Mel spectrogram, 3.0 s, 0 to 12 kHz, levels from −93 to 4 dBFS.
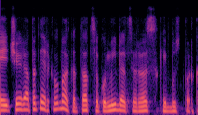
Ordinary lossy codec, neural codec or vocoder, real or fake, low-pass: Opus, 16 kbps; codec, 16 kHz, 2 kbps, X-Codec, HuBERT features, trained on balanced general audio; fake; 7.2 kHz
